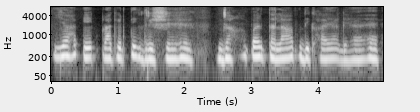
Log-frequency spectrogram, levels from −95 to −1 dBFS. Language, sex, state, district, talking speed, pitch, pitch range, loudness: Hindi, female, Jharkhand, Ranchi, 130 wpm, 185 Hz, 175-200 Hz, -17 LUFS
